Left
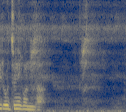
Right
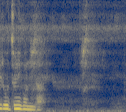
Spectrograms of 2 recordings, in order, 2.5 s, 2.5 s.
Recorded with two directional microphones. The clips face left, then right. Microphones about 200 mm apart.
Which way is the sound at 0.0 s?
10° right (ahead or behind).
